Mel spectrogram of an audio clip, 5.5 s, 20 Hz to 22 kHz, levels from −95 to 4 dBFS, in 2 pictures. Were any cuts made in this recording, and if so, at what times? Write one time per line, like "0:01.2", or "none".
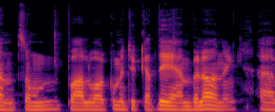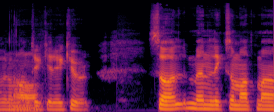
none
